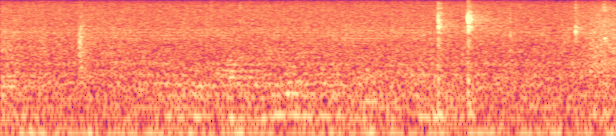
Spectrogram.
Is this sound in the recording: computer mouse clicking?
yes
